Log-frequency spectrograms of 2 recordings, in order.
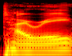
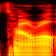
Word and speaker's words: Tyree: Dude, we had this guy named Dave Tyree. We were starting. But it was spelled T-Y-R-E. And everyone pronounced it Tyre. Yeah. And he was like, it's Tyree.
